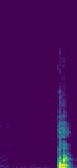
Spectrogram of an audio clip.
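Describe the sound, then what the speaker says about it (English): One short, faint cough sounds after a stretch of near silence, close by and isolated. "that's why I keep coughing"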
